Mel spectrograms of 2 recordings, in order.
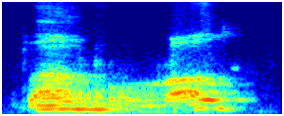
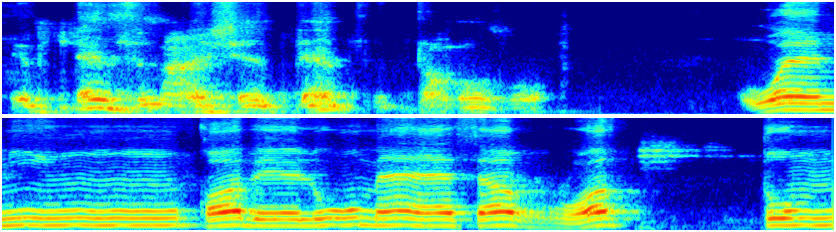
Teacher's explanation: بنرفع الطاء إلى مخرجها ونثبت فيها صفة الإطباق. إطباق معناه إن اللسان بيلزق في سقف الحنك وبعدين تنزل تقول التاء المرفقة ما تطلعش الطاء. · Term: الإدغام الناقص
